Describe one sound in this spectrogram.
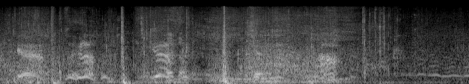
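A crocodile roars and hisses as it attacks.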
